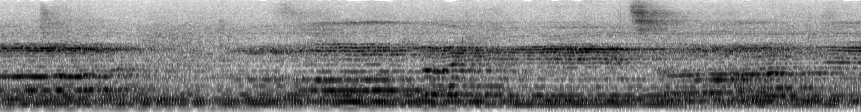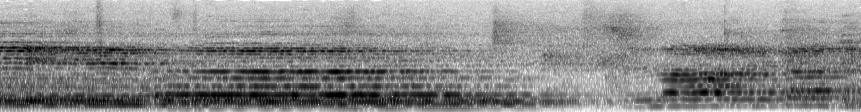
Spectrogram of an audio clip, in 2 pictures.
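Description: Mixed choir of women's and men's voices singing a cappella in sustained harmony, with a short breath between phrases about seven seconds in.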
